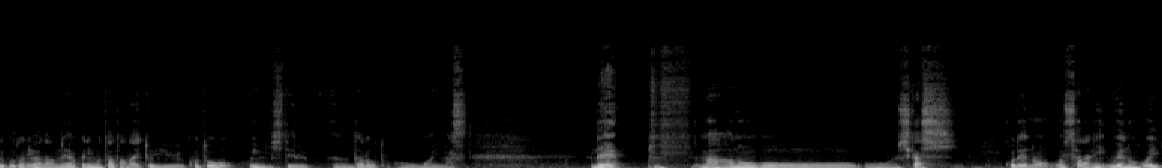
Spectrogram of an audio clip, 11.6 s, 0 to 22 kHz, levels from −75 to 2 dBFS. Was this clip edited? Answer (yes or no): no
